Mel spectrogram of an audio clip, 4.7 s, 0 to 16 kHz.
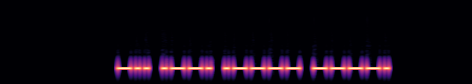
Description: Morse code, heard as a keyed tone, about 27 wpm, 700 Hz. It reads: DP19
